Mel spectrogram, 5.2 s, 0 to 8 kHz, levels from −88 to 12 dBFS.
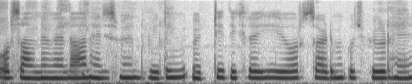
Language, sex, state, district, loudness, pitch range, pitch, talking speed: Hindi, female, Chhattisgarh, Sukma, -14 LUFS, 225-240 Hz, 230 Hz, 175 wpm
